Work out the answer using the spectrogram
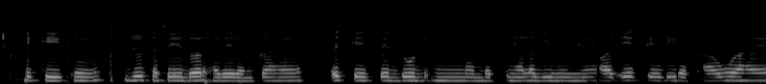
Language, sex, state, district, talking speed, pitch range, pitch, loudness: Hindi, female, Uttar Pradesh, Budaun, 195 wpm, 170-180 Hz, 175 Hz, -39 LUFS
